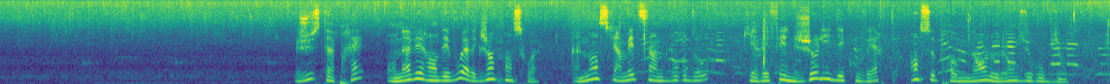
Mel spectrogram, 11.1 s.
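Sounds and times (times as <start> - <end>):
water running from a tap for a shower at home: 0.0 - 11.0
speech: 2.9 - 10.8
laughter: 3.9 - 11.0.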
